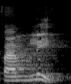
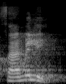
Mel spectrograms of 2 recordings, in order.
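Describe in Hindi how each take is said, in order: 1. बीच का स्वर पूरी तरह छोड़ दिया जाता है। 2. बीच का स्वर पूरी तरह उच्चारित होता है। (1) "हम सीधा कर रहे हैं" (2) "नॉट"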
